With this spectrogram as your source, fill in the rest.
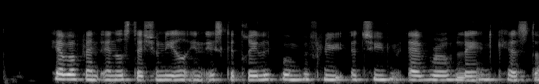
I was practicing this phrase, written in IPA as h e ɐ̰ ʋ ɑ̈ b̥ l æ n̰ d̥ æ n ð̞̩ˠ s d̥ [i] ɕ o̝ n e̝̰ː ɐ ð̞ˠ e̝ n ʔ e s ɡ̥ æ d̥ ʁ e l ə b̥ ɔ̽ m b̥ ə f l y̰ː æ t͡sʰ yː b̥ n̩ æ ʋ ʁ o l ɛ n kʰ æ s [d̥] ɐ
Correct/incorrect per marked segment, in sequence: incorrect: æ, correct

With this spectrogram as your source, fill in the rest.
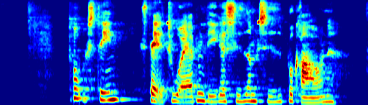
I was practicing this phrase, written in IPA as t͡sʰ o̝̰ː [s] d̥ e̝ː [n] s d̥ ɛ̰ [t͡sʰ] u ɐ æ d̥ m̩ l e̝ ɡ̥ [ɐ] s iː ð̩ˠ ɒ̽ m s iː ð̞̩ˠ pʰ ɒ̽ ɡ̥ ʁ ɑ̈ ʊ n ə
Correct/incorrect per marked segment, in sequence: correct, correct, correct, correct

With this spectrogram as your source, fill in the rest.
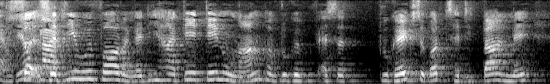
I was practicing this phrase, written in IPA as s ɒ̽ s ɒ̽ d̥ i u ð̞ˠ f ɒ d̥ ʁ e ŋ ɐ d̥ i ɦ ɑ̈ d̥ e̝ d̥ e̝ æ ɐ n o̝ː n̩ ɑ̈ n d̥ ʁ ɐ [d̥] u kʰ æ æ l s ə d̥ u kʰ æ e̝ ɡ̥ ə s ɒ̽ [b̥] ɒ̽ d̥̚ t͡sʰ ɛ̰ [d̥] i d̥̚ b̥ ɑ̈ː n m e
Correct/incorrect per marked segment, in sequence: correct, incorrect: ɡ̥, correct

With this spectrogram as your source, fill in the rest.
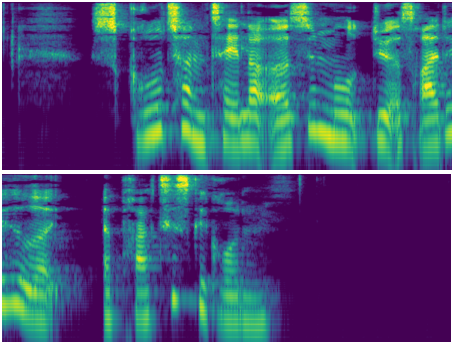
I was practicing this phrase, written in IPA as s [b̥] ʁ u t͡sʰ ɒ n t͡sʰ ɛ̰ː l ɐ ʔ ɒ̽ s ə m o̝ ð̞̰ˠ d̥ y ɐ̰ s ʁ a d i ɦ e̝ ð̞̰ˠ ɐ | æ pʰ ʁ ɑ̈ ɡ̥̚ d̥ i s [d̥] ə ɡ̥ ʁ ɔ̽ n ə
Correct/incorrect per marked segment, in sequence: incorrect: ɡ̥, incorrect: ɡ̥

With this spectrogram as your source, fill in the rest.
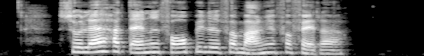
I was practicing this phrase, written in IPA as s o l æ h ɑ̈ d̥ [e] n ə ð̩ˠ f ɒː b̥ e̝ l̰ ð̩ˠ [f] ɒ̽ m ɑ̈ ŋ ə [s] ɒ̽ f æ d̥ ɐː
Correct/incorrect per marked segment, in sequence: incorrect: æ, correct, incorrect: f

